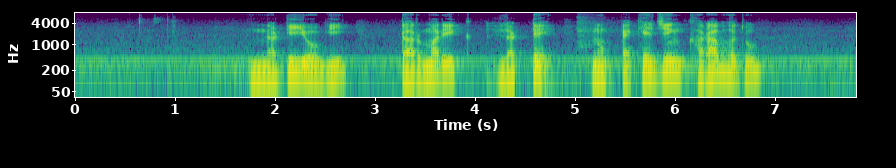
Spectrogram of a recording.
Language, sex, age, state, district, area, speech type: Gujarati, male, 45-60, Gujarat, Surat, rural, read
